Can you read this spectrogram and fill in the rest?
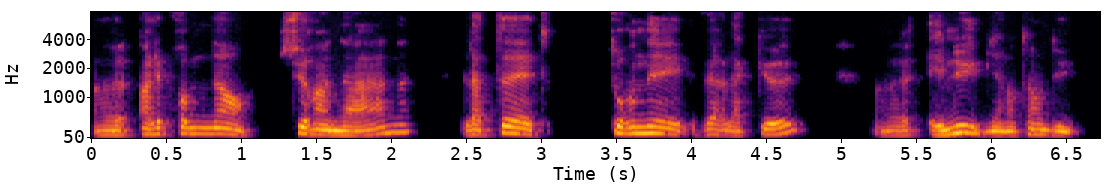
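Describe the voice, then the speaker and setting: Husky-voiced male interview guest. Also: mid-range voice, measured pace, dark tone. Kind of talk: spontaneous explanatory interview answers.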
